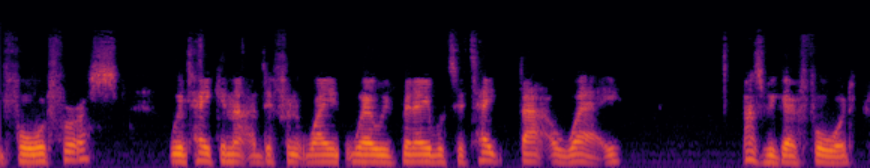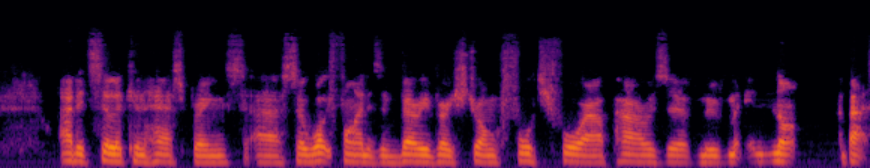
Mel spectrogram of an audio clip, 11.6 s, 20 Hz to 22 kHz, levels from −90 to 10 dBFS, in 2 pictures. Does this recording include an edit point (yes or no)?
yes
